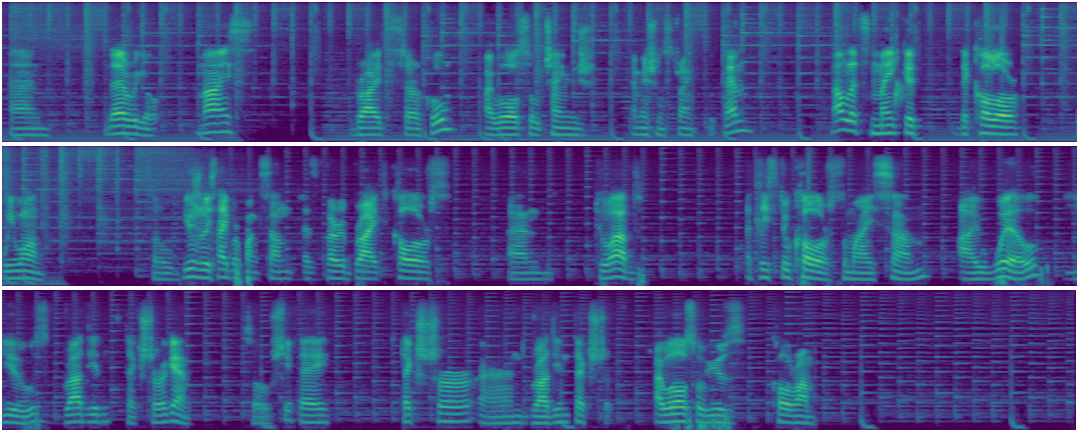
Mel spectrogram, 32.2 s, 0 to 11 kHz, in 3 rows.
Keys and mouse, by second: 0.4-1.4 middle drag, 1.7-2.4 drag, 2.4-3.0 middle drag, 6.2-7.8 drag, 12.0 middle click, 24.0 shift+a, 28.9 shift+a.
